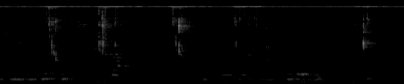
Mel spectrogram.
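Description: A person chewing food with the mouth close to the microphone, making wet smacking sounds: a handful of short, sharp smacks spaced about half a second to a second apart.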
